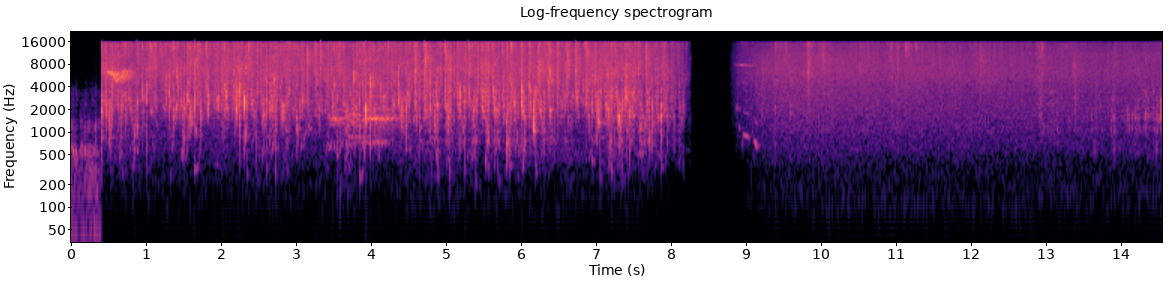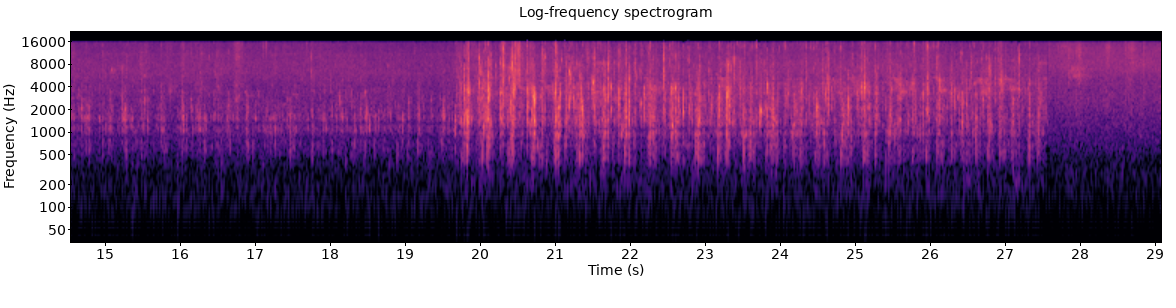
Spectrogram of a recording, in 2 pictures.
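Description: Water splashing and trickling in a fish pond, which cuts off abruptly about eight seconds in. After that comes a quieter outdoor stretch with a faint steady high tone and dense ticking that swells for several seconds near the end.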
